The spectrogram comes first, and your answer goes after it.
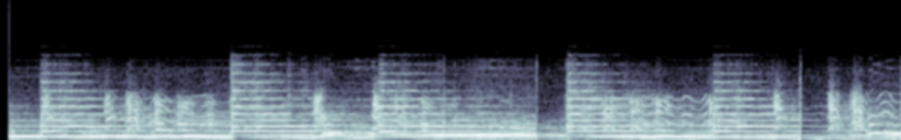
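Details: Buster, a neighbour's dog, howls along as the bell is rung for worship at East Hampstead Union Church, Hampstead, NH. Long wavering howls rise and fall beneath loud, ringing church-bell tones that restart every few seconds.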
